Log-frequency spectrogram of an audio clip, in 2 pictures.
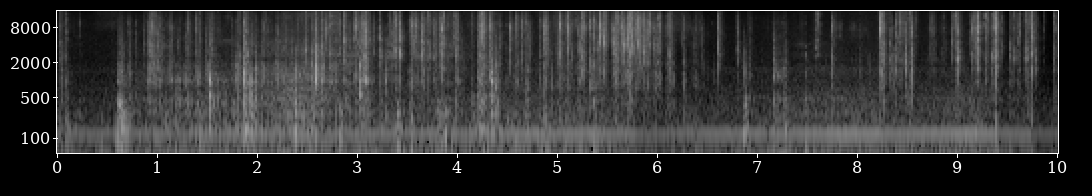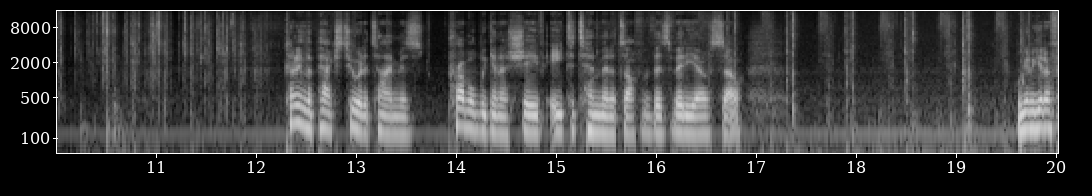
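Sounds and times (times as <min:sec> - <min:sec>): foil wrappers crinkling: 0:00.0 - 0:07.0, 0:07.6 - 0:12.4
low steady hum: 0:00.0 - 0:20.0.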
